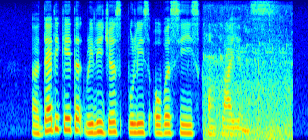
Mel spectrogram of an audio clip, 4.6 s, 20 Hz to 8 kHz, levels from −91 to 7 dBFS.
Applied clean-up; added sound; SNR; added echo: none; Bird; 11 dB; none.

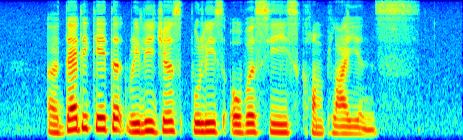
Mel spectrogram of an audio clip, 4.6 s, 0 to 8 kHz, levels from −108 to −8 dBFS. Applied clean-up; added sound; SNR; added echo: none; none; none; none.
